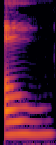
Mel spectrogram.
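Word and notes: u: tone 2

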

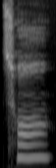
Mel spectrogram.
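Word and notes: cuo: tone 2

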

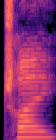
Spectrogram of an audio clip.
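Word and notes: chuai: tone 1

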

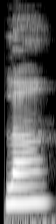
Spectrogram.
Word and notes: la: 2

